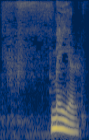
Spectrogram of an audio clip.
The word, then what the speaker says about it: mayor: Mayor, not major, mayor, sorry, that's, yeah, I was now very hardly thinking how it's the right pronunciation.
